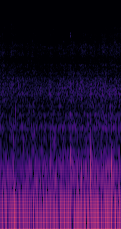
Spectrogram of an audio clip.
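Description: Farm truck's engine idling, a steady low rumble.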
